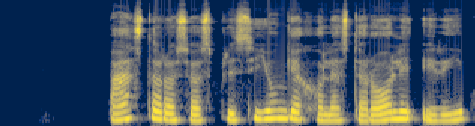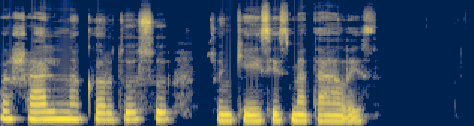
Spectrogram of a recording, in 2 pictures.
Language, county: Lithuanian, Panevėžys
